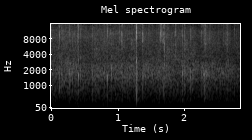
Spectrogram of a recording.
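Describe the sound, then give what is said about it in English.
A church audience claps to welcome others, a soft, even patter of applause with a few sharper claps standing out early on, fading slightly toward the end. “The Crossing St. George, our microsites, all those who are watching online, can we just give them a big hand, welcome them?”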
